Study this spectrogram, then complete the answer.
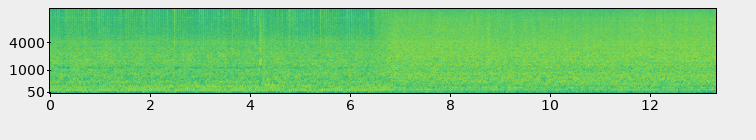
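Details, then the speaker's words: YardMan snowblower small engine test-run after an auger belt fix. Holds a fast, busy drone with slight unevenness. Speed is set a bit too high and needs tuning by pulling back throttle; also slightly stumbly, idle circuit may need checking. "I got to tune the engine a little bit more. It's running a little too high, so we're going to pull a little throttle out of it because that's just a bit too high."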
